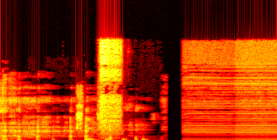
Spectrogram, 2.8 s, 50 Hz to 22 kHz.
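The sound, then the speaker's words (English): A voice talks briefly, then stops, and a Manscaped Lawnmower 4.0 fourth-generation electric grooming trimmer with a ceramic blade switches on with a steady, droning buzz that holds evenly to the end. “You're listening to the Lawnmower 4.0 Manscaped fourth generation trimmer featuring a cutting edge ceramic blade to reduce grooming accidents.”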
